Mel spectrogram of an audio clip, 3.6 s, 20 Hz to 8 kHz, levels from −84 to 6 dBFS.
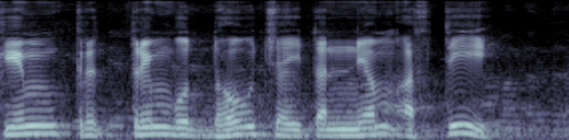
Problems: continuous background conversations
